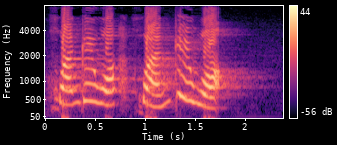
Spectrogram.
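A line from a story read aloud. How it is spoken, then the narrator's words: Shouting while chasing. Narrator (Chinese): 豆豆追着喊着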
